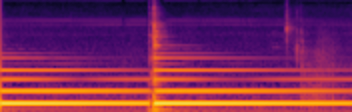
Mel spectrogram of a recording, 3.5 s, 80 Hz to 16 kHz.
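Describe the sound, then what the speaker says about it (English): A single natural harmonic rings on a guitar's G string at the 12th fret, a pure, steady, bell-like tone that sustains throughout with a faint click partway through. "You will hear the difference between a harmonic and a normal note."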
